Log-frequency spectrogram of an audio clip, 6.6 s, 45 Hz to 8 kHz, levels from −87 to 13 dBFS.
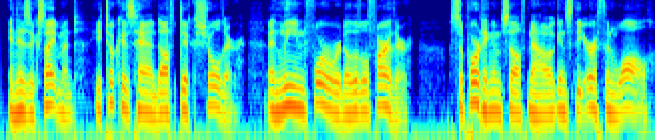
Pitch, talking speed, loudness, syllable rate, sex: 140 Hz, 210 wpm, -18 LUFS, 6.3 syllables/s, male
